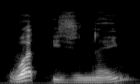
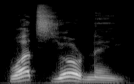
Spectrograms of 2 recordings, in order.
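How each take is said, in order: First: The voice rises at the end. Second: The voice falls at the end. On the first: "Friendly, interesting, politeness, raising intonation" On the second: "Special questions"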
